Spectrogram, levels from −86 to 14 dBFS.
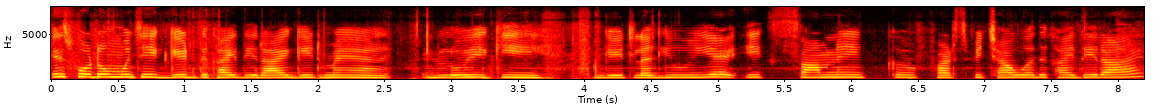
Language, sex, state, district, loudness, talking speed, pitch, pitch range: Hindi, female, Uttar Pradesh, Budaun, -15 LUFS, 205 wpm, 270 Hz, 255-275 Hz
